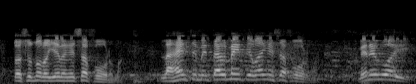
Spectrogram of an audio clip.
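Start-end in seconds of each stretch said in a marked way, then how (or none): none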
